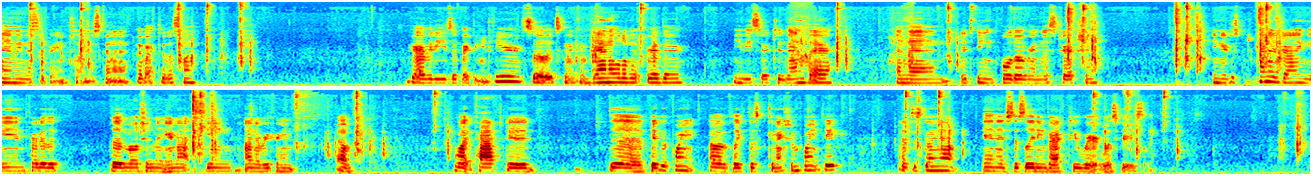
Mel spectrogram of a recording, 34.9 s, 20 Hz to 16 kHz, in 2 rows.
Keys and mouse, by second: 0.5 ], 1.2 Delete, 2.5 Delete, 2.8 [, 2.9 [, 3.3 ], 8.6 e, 9.5 double click, 11.3 ], 12.8 b, 14.6 ctrl+z, 15.9 ctrl+z, 17.0 ctrl+z, 20.2 ctrl+z, 22.3 [, 23.4 ], 28.6 double click, 29.6 [, 30.1 ], 32.1 [, 32.6 ], 33.1 ].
